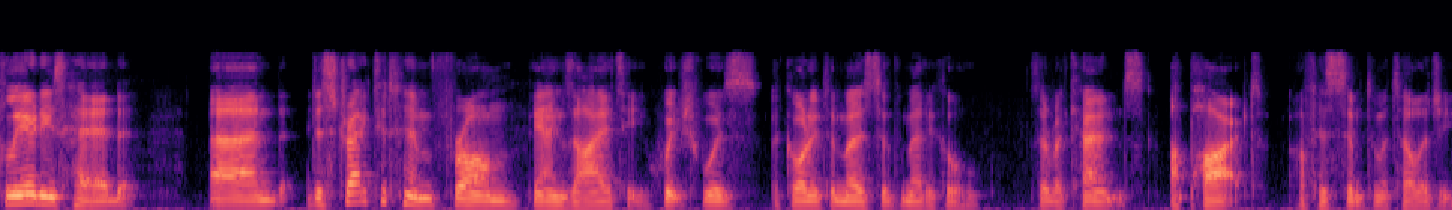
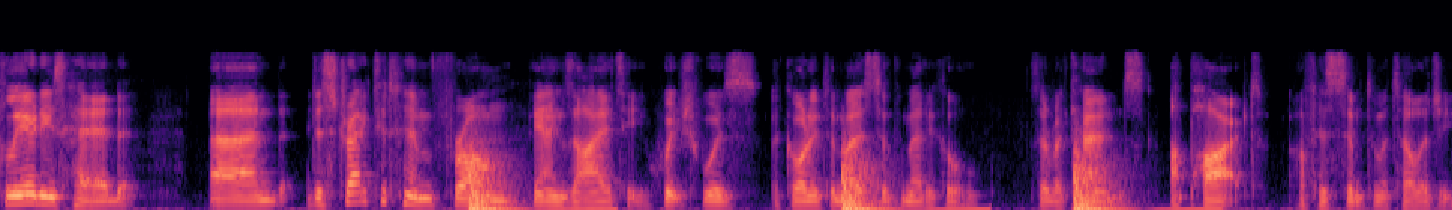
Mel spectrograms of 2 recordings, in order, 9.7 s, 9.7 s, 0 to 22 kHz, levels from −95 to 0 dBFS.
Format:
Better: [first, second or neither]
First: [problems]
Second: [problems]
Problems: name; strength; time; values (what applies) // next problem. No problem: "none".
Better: first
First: none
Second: background sound (Thump, thud); 2 dB above the speech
